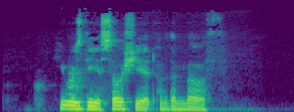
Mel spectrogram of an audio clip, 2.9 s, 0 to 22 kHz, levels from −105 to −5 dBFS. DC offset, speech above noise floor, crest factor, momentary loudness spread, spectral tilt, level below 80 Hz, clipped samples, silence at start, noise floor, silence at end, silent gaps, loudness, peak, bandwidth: under 0.1%; 47 dB; 16 dB; 9 LU; -5.5 dB/octave; -52 dBFS; under 0.1%; 0.6 s; -68 dBFS; 0.85 s; none; -22 LUFS; -8 dBFS; 14 kHz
